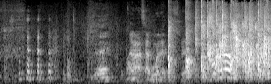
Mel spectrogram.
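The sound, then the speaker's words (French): Voices talk at first, then a group bursts into loud, steady applause for a person just congratulated, a dense rush of many hands clapping together that carries on to the end with voices mixed in. “Ah, ça vaut un applaudissement.”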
